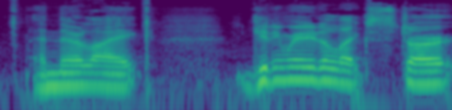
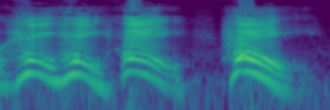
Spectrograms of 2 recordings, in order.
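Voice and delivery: retold calling out; 4 semitones higher, 4 dB louder, much slower than usual. Interrupting the fighting woman.

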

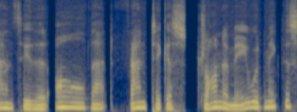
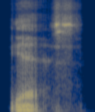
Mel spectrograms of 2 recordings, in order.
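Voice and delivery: breathy low unvoiced yes, much softer; low whisper; 7 semitones lower, 10 dB quieter than usual. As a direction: breathe the word almost unvoiced. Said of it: "in the same low voice".

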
